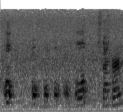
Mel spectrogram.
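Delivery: usual speaking voice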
